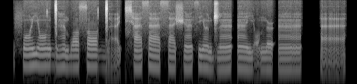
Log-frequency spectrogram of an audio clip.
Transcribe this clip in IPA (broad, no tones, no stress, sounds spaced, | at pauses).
f ɔ̃ j ɔ̃ ɡ͡ǀ æ̃ b ɔ s ɔ ɡ͡ǀ æ̰ t͡ɕʰ æ s æ s æ ʃ æ̃ s j ə̃ ɖ͡ʐ æ̃ ʔ æ̃ j ɔ̰ n ə˞ ʔ æ̃ | æ̰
